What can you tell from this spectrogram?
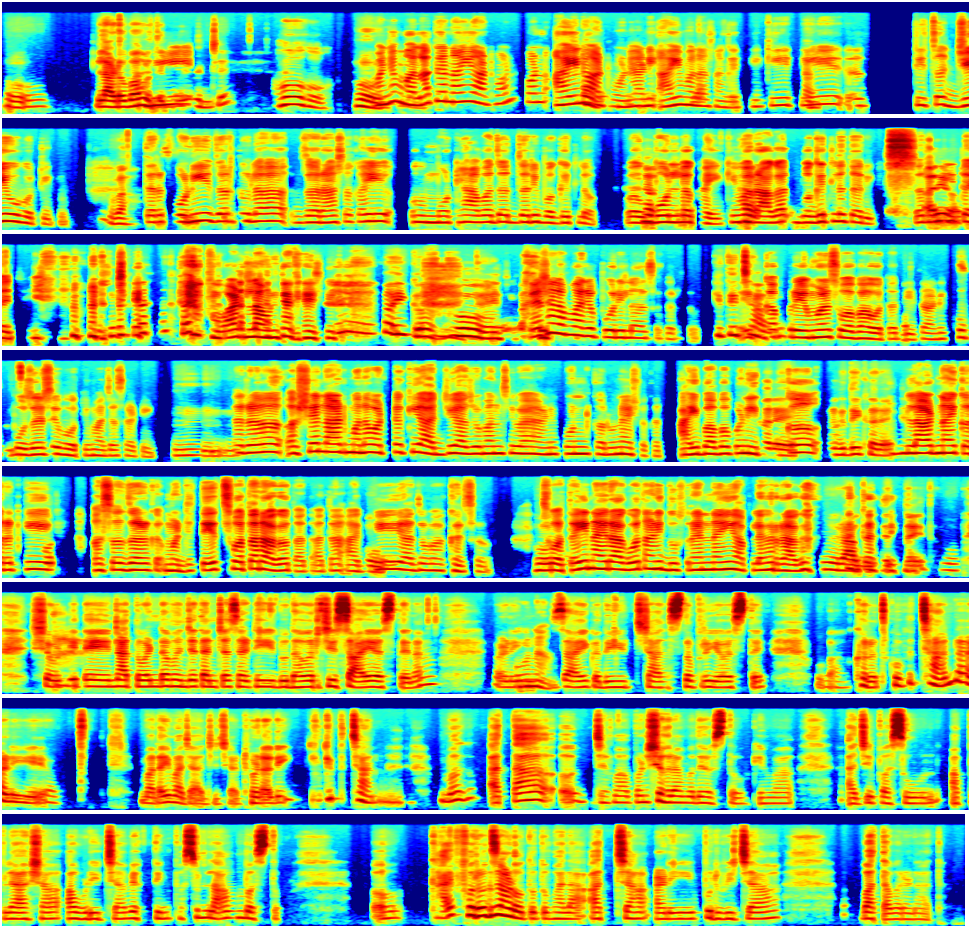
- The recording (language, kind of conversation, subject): Marathi, podcast, वयोवृद्धांना तुम्ही कसा सन्मान देता, आणि तुमचा अनुभव काय आहे?
- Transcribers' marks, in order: tapping; other background noise; laughing while speaking: "त्याची म्हणजे वाट लावून टाकायची"; teeth sucking; chuckle; laughing while speaking: "आई गं! हो"; chuckle; in English: "पोजेसिव्ह"; laughing while speaking: "रागवू देत नाही"; lip smack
